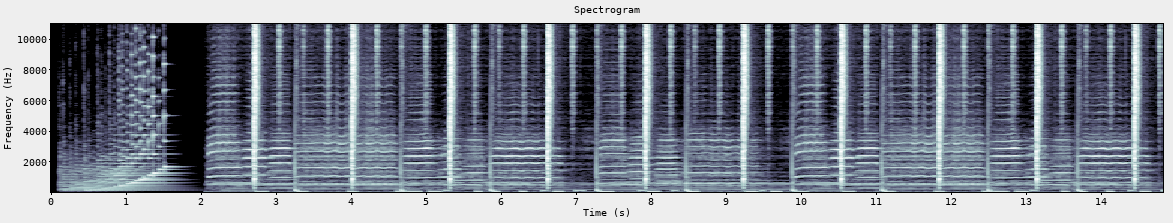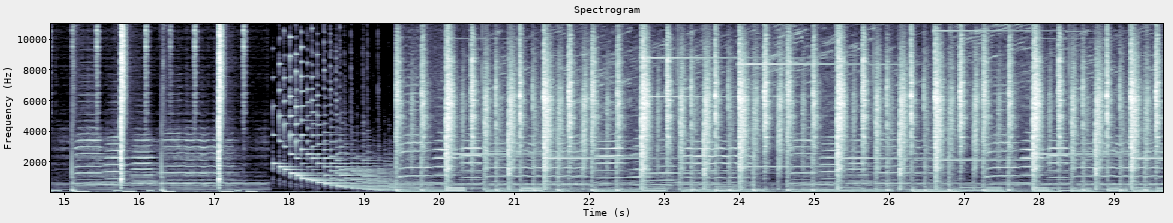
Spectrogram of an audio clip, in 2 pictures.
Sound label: instrumental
